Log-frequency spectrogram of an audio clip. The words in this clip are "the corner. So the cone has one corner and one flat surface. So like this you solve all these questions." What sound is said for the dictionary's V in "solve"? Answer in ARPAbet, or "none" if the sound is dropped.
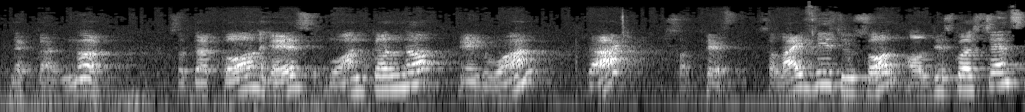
none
